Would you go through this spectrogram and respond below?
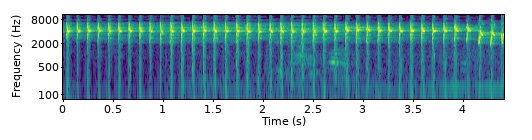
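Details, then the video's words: Gacor song of a lovebird, played to coax other lovebirds into singing: continuous rapid train of high, rasping chirps at an even rhythm, closing with a short, slightly lower flourish. "SUARA PANCINGAN LOVEBIRD"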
